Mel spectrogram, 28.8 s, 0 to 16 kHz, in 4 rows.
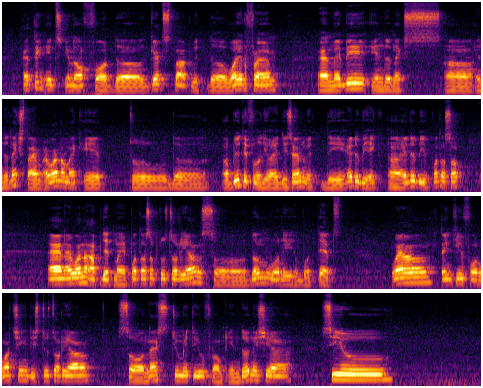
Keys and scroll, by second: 28.5 shift+super+2.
